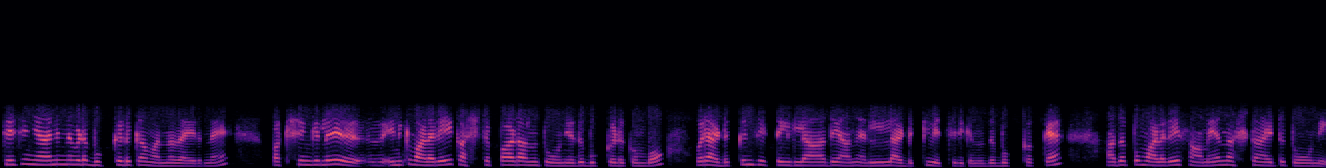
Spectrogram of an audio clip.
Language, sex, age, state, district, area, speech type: Malayalam, female, 18-30, Kerala, Kannur, rural, conversation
